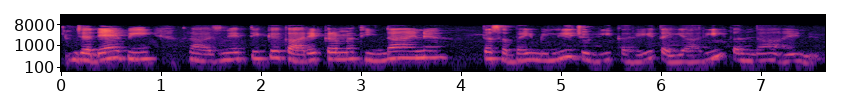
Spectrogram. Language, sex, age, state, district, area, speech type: Sindhi, female, 45-60, Rajasthan, Ajmer, urban, spontaneous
